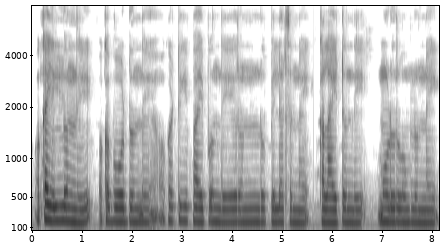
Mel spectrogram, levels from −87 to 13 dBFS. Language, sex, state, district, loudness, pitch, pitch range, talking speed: Telugu, female, Andhra Pradesh, Guntur, -18 LUFS, 175 Hz, 170-180 Hz, 105 wpm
